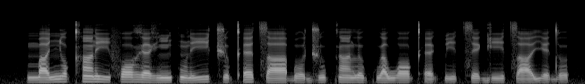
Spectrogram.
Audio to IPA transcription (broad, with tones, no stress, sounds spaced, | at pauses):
m a˨˦ ɲ ɔ˦ kʰ ã˦ ɾ iː˨ f ɔ˦ ɣ ɛ˨ ɣ ĩ˨˦ k ũ˨ ɾ iː˦ t͡ʃ ʊ˨˦ kʼ ɛ˦ t͡s aː˨ ɓ o˨ d͡ʒ u˦ k ã˦ l ʊ˦˨ kʷ a˦ w ɔ˦ kʼ ɛ˨ k͡p i˨ t͡s e˦ ɡ iː˦ t͡s aː˨˦ j e˨ d ʊ˦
